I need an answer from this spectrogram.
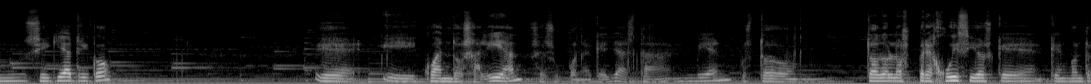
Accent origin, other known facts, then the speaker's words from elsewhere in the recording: Madrid, Community of Madrid, Spain; Yo me acuerdo de cuando era chaval también, yo vivía en Madrid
